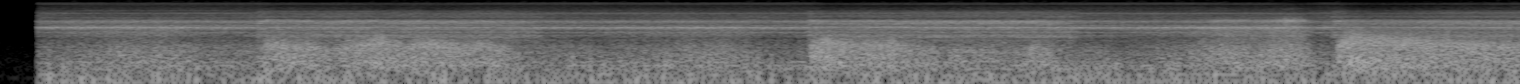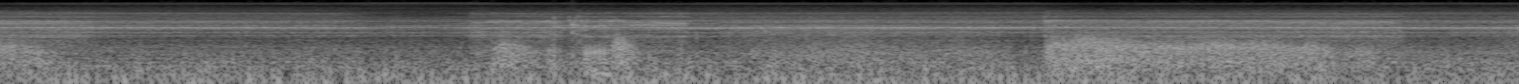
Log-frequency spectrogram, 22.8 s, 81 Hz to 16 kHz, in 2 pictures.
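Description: A Blue Angels jet streaks over a canyon at around 600 mph, producing a loud, continuous broadband roar that swells and surges several times as it passes, with no voices heard.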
